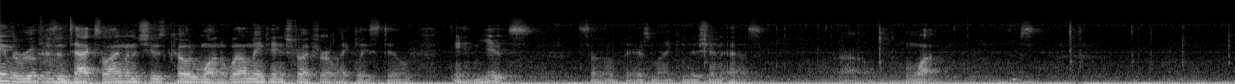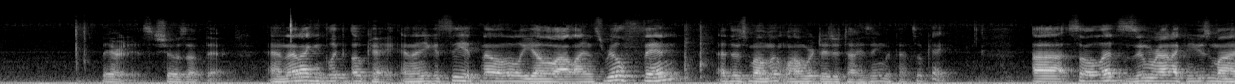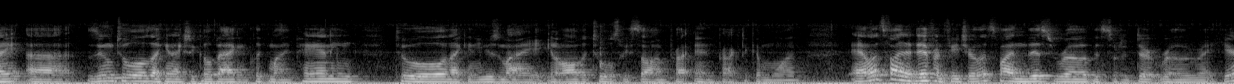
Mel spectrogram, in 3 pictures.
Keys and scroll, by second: 7.4 typing, 9.1 typing, 11.0 1, 12.6 s.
